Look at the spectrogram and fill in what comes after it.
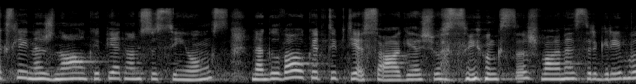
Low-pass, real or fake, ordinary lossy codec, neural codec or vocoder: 14.4 kHz; fake; AAC, 64 kbps; autoencoder, 48 kHz, 128 numbers a frame, DAC-VAE, trained on Japanese speech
